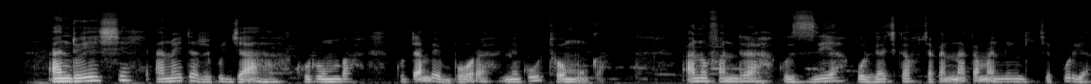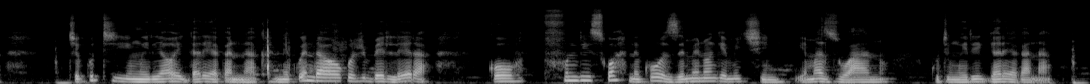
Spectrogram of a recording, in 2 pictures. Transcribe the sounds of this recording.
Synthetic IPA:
andue̞ʃe̞ano̞itaʐe̞kud͡ʒa̰ɦakurumba | kuta̰mbe̞bʱo̞̰ɾa̰ne̞kutʰo̞̰mṵka | a̰no̞fanirakuzijakurjat͡ʃi̥kafu̥t͡ʃaka̰nakama̰niŋɡit͡ʃe̞kurja | t͡ʃe̞kutʰimwiɾijawojeɡʱaɾejaka̰na̰kḁne̞kue̞ndawokuʐibʱe̞ɮe̞ɾa | ko | fundiswane̞kuoze̞me̞nwaŋɡe̞mit͡ʃinije̞̰mazuwano̞ | kutimwiɾiɡʱaɾejakana̰ːkḁ

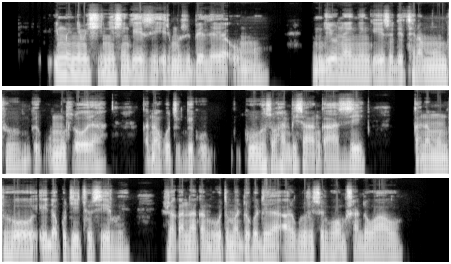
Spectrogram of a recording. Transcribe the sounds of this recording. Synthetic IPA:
imwe̞ne̞miʃḭniʃeŋɡe̞ziḭɾḭmuʐibʱe̞ɮejaʔṵːmu | ndijo̞naineŋɡe̞izo̞ɗe̞t͡se̞ɾamuntʰuŋɡe̞̰kumuɬo̞ja | kana̰kutiŋɡe | kuzoɦambisaŋɡa̰zi | ka̰namuntʰujoʔiɗakutiːtʰusirwe̞ | ʐakanakaŋɡe̞̰kutimadʱo̞ko̞dʱeja̰ʔa̰rikurisirwaomuʃa̰ndo̞waːwo̞

